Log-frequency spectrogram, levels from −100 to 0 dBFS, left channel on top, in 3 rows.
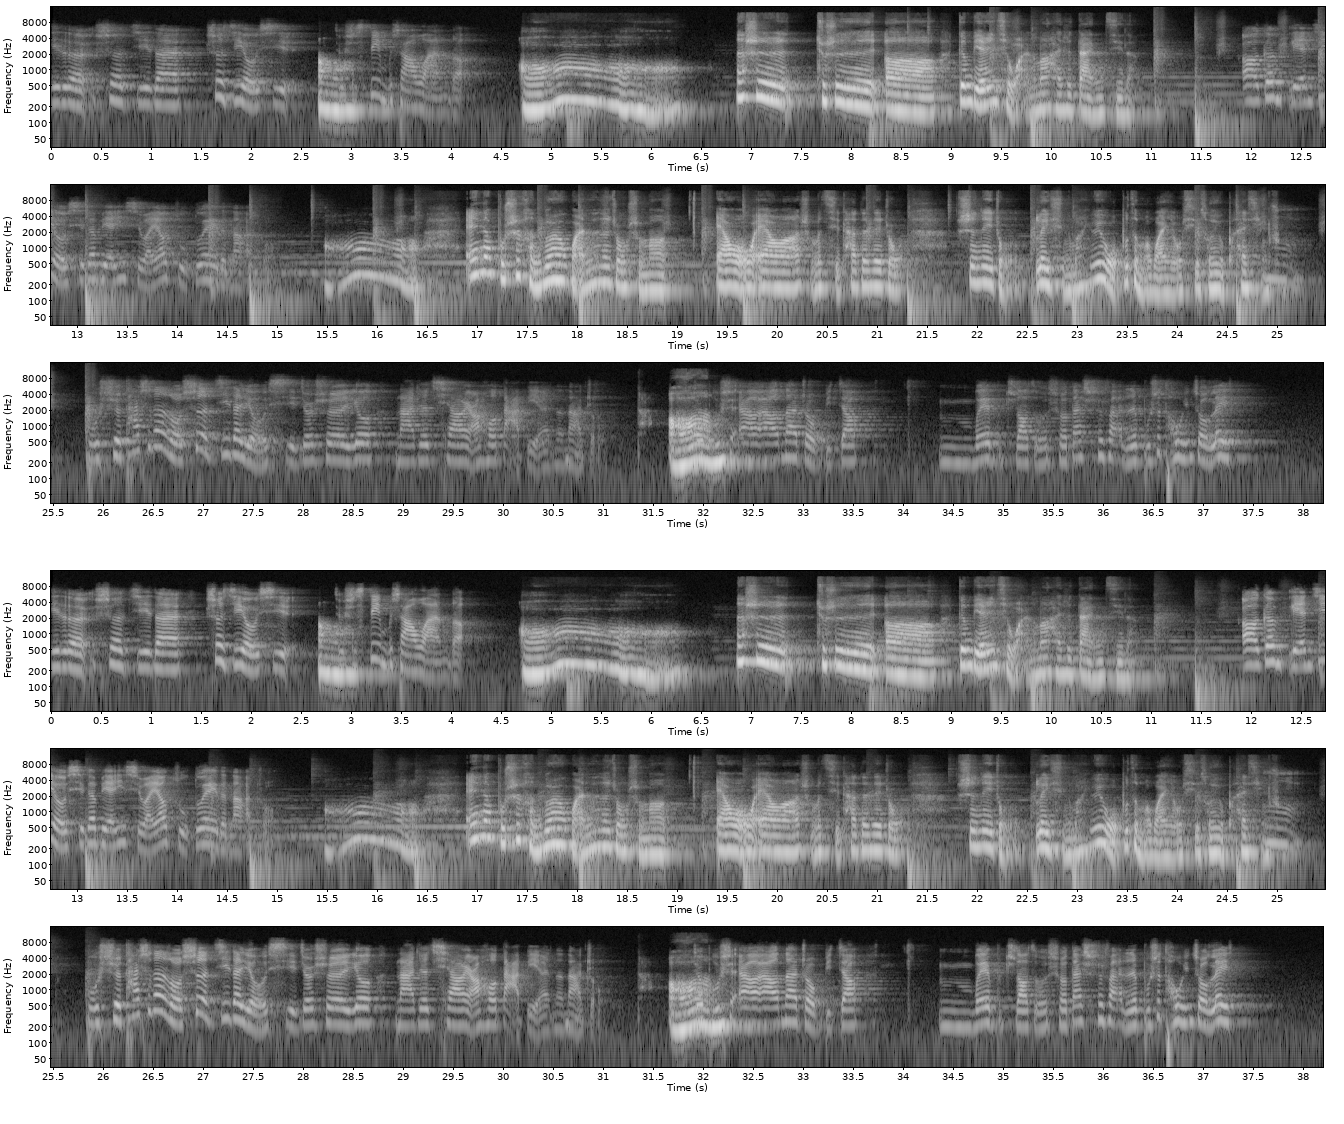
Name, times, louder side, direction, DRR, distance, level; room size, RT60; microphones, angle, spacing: voice 1, 0.0-2.4 2.8-4.1 11.9-15.0 24.9-25.2 25.8-30.9 31.9-33.7 34.4-37.3, right 6 dB, 35° right, 12 dB, 0.4 m, -33 dB
voice 2, 2.7-3.1 4.7-6.3 6.9-10.9 15.5-19.0 19.4-25.0 31.3-32.3, left 1 dB, 15° left, 13 dB, 0.6 m, -25 dB
sound 1, 6.6-23.5, right 2 dB, 65° right, 2.8 m, -50 dB
sound 2, 8.2-8.8 9.4-10.3 11.0-11.2 11.4-12.0 12.3-12.4 12.7-12.8 13.1-13.6 14.3-14.5 14.7-15.4 16.0-16.9 17.6-17.7 18.0-18.5 18.8-18.9 19.2-19.4 19.7-20.2 20.9-21.0 21.3-21.9 22.5-23.5 24.2-24.3 24.6-25.1 25.4-25.5 25.8-26.0, left 3 dB, 65° left, 0.9 m, -42 dB
15.5 x 11.5 x 5.0 m, 1.1 s
head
